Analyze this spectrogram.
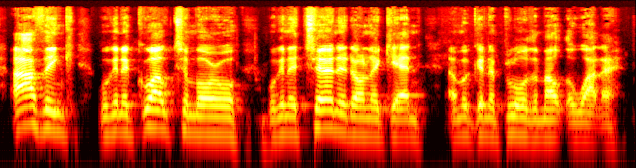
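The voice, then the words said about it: Geordie accent. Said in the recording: “the Geordie accent ... it was great. I was admiring it.”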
